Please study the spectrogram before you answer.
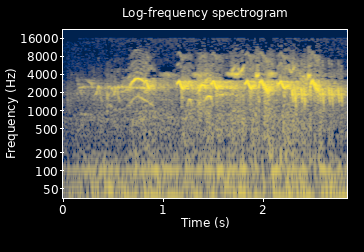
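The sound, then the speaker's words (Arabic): Birds chirping in a steady stream of high, quick tweets and short whistled trills that overlap one another, continuing without pause for the whole stretch. “مياو، ما أجمل هذه الطيور، أنا أريد أن أكون طائرا.”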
